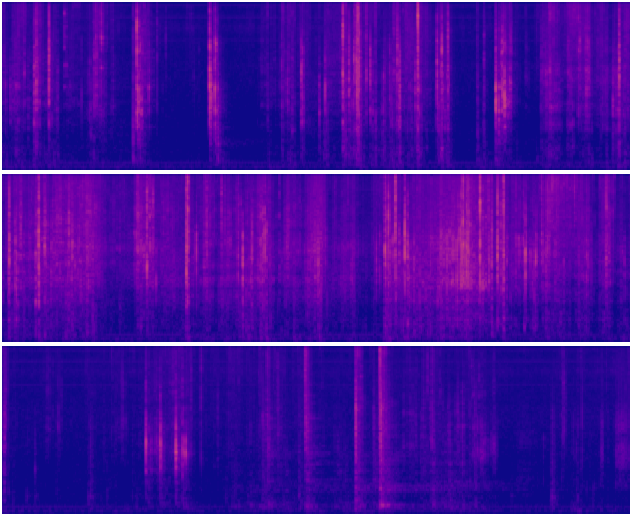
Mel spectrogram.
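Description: Plastic bag of rabbit food crinkling and rustling in irregular bursts as it is handled and food is taken out, with scattered clicks and knocks; the rustling is heaviest through the middle.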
